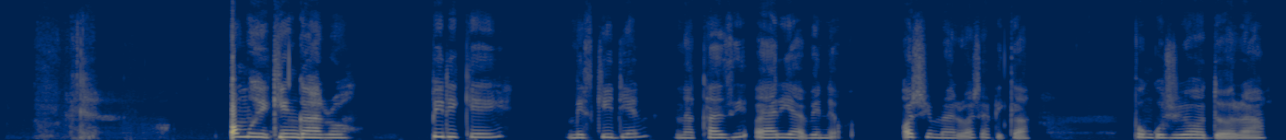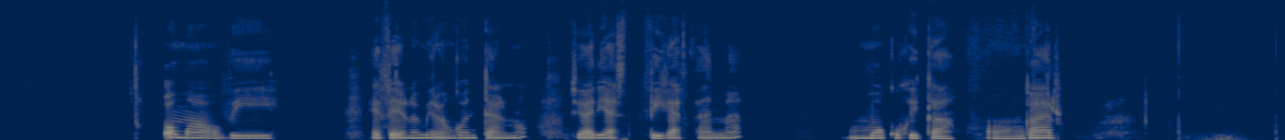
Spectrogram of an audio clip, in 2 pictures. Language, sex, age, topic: Oshiwambo, female, 18-24, finance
